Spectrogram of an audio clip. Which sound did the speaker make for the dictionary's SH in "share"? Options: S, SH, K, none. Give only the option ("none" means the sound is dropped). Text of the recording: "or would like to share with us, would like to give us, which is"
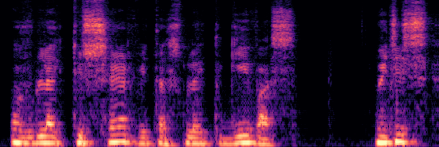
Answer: S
